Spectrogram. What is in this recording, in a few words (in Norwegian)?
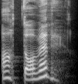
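"attaavær", Hemsedal dialect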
